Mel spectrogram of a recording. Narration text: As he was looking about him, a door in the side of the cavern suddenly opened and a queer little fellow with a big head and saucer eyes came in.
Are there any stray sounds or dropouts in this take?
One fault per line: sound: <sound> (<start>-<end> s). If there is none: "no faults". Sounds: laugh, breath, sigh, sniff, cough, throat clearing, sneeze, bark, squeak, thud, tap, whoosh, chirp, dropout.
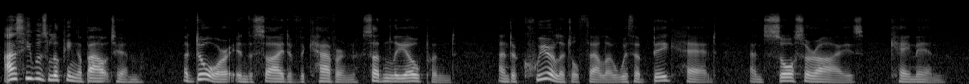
no faults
